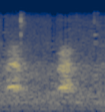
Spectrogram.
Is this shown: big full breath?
no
